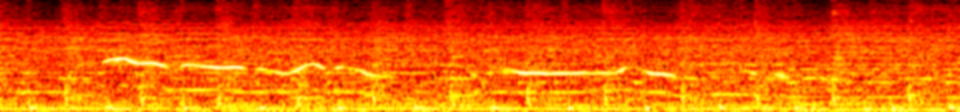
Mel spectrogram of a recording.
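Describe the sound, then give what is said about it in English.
Someone tries to whistle a tune, producing a thin, wavering, unsteady melody that slides up and down in pitch, heard faintly over steady background music. “Fuck you, I can't whistle.”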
